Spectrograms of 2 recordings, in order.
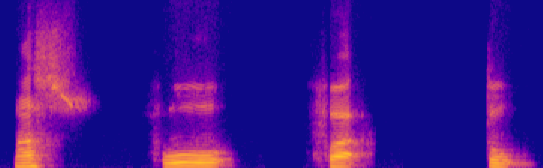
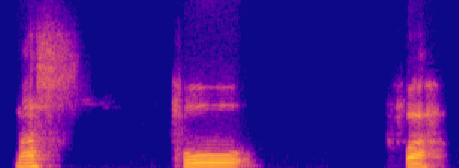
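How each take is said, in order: First: The word ends with a t sound and vowel. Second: The word ends with a soft h sound. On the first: The reading continues into the next word. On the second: The reading stops at this word.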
